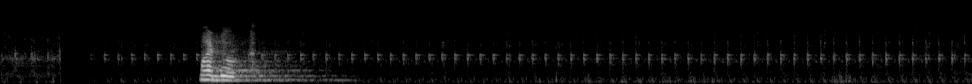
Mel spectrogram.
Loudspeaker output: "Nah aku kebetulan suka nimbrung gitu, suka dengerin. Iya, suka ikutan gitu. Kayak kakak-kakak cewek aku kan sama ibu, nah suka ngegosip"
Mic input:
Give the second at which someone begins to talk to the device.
2 s

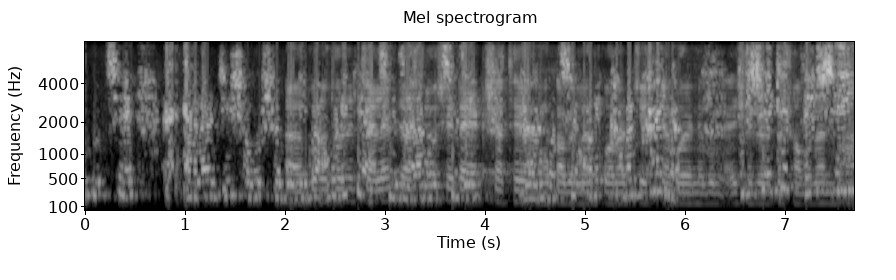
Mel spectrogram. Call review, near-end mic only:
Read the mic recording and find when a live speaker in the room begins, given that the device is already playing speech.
2 s

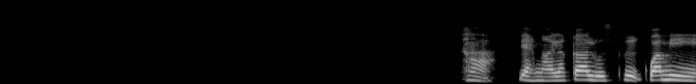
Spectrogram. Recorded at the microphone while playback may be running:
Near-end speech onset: 5 s

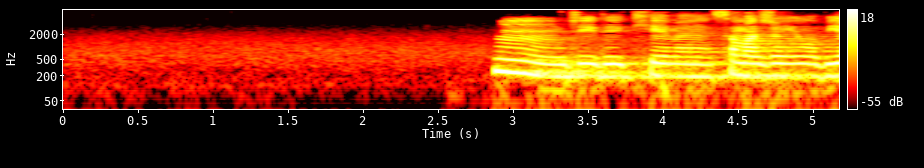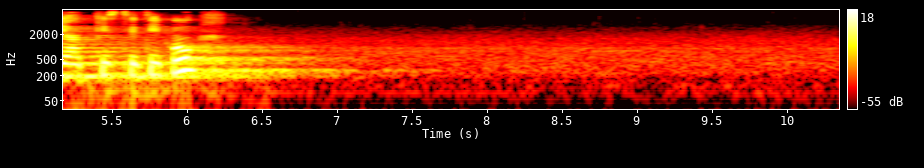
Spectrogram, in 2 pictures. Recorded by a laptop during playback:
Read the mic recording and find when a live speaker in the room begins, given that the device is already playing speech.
3 s

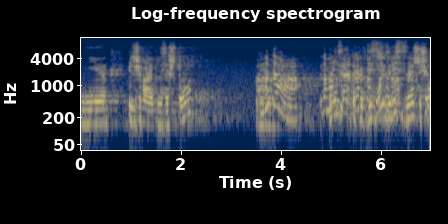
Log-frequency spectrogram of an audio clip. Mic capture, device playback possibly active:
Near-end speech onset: none

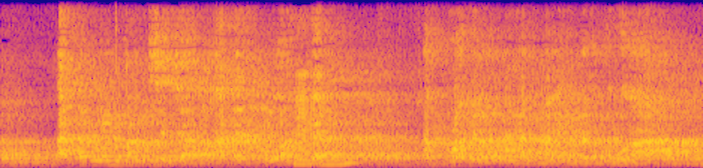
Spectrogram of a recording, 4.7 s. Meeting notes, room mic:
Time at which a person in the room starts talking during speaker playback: 2 s

